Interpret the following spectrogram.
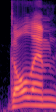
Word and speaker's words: Golem: Golem does not rhyme with colon, but at least I wouldn't say that those two rhyme. It's close. They sound similar. Column, yes, column would rhyme with the name of that video game.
